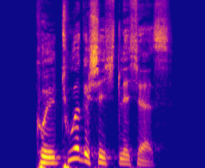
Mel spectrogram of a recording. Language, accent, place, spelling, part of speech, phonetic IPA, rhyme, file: German, Germany, Berlin, kulturgeschichtliches, adjective, [kʊlˈtuːɐ̯ɡəˌʃɪçtlɪçəs], -uːɐ̯ɡəʃɪçtlɪçəs, De-kulturgeschichtliches.ogg
- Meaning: strong/mixed nominative/accusative neuter singular of kulturgeschichtlich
